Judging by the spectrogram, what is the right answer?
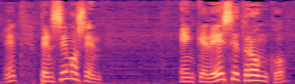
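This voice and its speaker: A man in his thirties hosts a comedic radio chat with a fairly high-pitched voice. He speaks from in a theatrical, ironic manner and rambles through his points. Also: big pitch swings, measured pace, soft background music. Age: 30s. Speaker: radio host.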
